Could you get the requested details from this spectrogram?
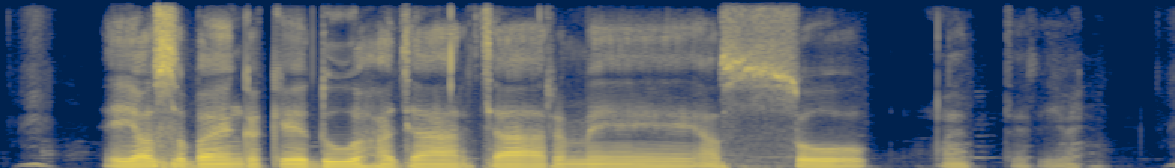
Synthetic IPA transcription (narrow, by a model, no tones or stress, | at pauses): ejəsbə̃ŋɡked̪uɦəd͡ʒaɾt͡ʃaɾmẽə̰so | t̪ɾḭ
